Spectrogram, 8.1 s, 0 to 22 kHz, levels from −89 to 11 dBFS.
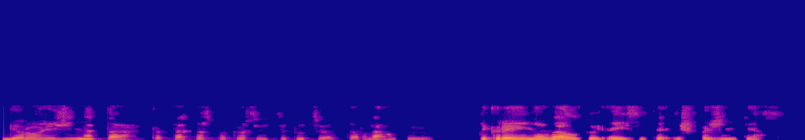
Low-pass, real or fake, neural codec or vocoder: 5.4 kHz; real; none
